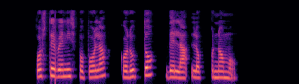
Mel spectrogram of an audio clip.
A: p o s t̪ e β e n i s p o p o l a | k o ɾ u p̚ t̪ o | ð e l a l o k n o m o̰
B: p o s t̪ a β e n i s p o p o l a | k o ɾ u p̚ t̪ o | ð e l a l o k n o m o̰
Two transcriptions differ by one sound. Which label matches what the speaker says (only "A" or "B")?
A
